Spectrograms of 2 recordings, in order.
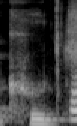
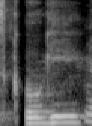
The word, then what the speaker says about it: Coogie: I don't know if his name is pronounced Coogie or Coochie. – Oh yeah, Coogie. Mm-hmm. Yeah, Coogie. – It's Coogie.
